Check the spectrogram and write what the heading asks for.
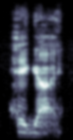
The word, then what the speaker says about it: Haggai: was going on and Haggai and actually it's hey guy I'm like hey guy that's how you pronounce it apparently in the Hebrew hey guy historical setting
